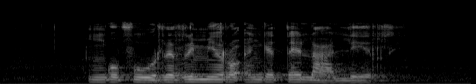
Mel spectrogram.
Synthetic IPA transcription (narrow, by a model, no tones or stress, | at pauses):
ŋɡop̪furirimirɔʔɛŋɡɛtɛlaleːri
